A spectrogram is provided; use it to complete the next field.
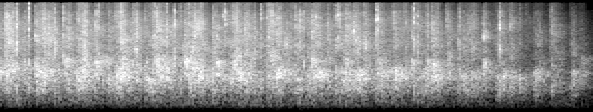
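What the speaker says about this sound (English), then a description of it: "I'd like to give them a round of applause." Steady, dense clapping from a large audience at a downtown press conference, loud and sustained throughout, tapering slightly at the very end.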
